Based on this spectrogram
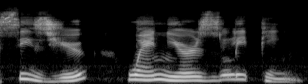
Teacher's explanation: Juntando aqui o S do sees, ficou um som como um Z.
